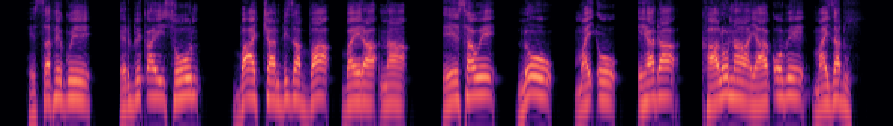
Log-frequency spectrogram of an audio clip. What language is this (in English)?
Gamo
